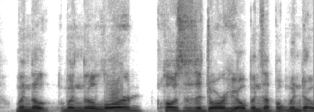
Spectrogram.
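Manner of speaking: ordinary talk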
